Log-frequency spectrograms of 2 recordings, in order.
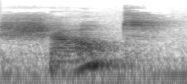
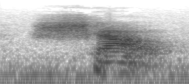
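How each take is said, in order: First: The final T is fully released. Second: The final T is held, not released. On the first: "you can pronounce it" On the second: "or stop the tongue at the top"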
